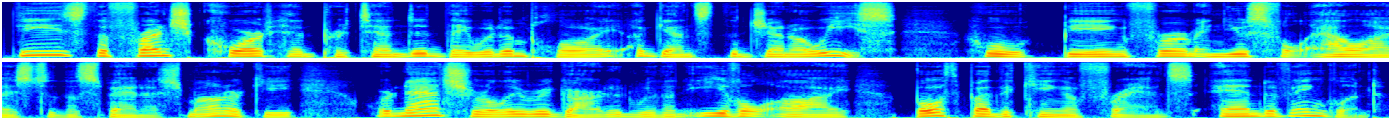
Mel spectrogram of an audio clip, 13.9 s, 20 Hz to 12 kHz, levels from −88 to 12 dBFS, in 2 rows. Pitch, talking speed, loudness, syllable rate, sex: 135 Hz, 165 wpm, -19 LUFS, 4.9 syllables/s, male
